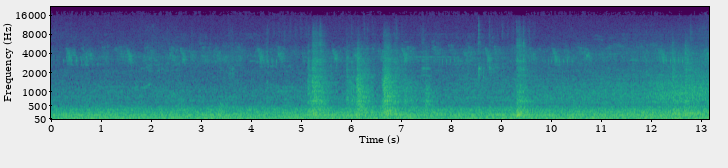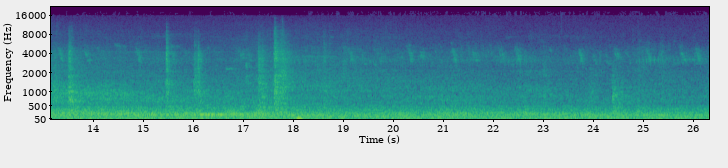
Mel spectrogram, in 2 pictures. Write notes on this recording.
Dachdecker decken eine Garage mit Blechprofilen, Vögel zwitschern. Roofers cover a garage with heet metal profiles, birds chirping.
